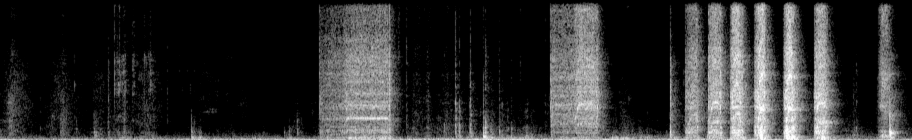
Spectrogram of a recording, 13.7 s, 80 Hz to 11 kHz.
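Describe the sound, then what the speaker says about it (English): A power driver sends screws into the speaker woofer mount of a 2022-or-later BMW motorcycle: one longer whir, a second burst, then a quick run of short, close buzzing pulses between quiet pauses. "it's ready for you to put your screws back in to hold that in"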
